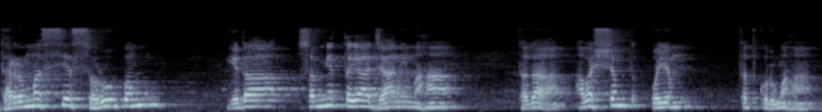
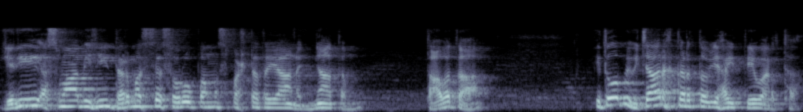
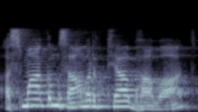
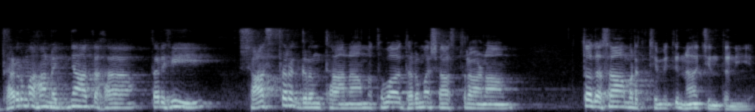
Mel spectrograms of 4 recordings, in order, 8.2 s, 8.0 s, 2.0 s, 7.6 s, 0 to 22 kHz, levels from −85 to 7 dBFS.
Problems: background sounds at intervals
